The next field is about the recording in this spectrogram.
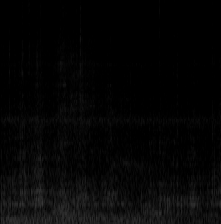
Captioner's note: scraping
